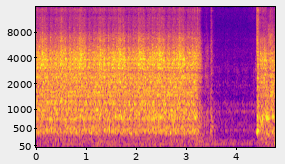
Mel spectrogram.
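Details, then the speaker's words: 1963 Chevrolet Impala V8 with some gas in the tank: starter whirs about three seconds, stops, kicks in briefly, never fires; owner suspects it got cut off from fuel, unconfirmed. "but it's still it being started like that and dying out right to me it's like it got cut off of fuel"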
